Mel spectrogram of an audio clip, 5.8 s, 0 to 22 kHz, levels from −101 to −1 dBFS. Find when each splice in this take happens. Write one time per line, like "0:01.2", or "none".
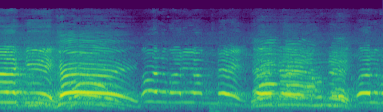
none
